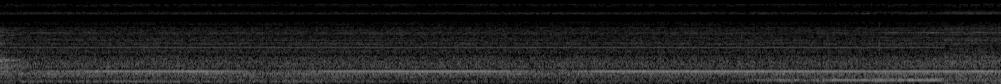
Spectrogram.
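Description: An Aruba S2500 network switch after reboot gives a steady loud fan roar with a constant high whine and broadband hiss, unchanging throughout, with a faint low hum joining near the end.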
